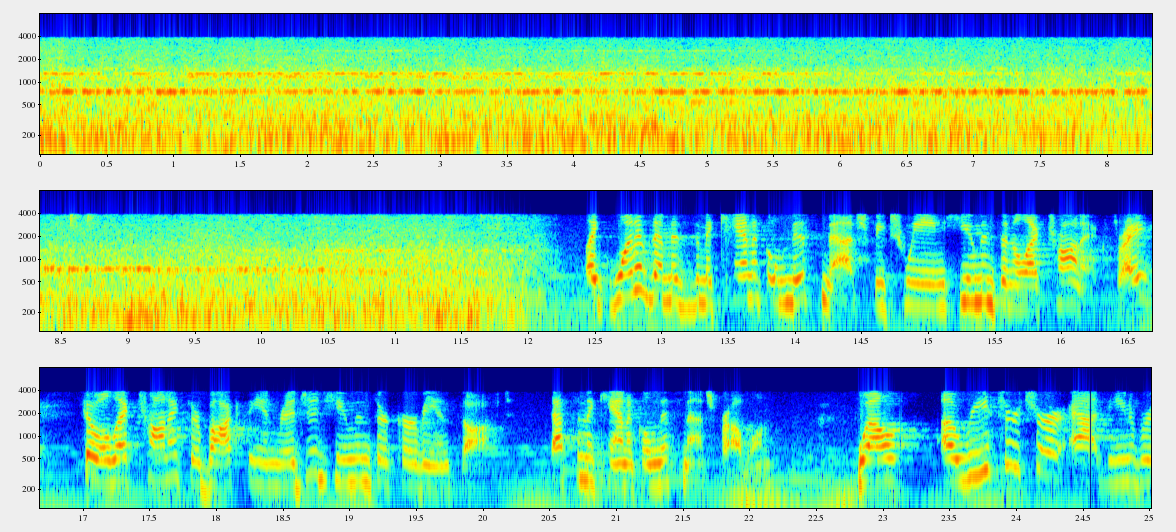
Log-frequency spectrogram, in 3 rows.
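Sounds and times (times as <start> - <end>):
skyscraper whistling in the wind with a two-toned cry: 0.0 - 12.2
speech: 12.7 - 25.0.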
